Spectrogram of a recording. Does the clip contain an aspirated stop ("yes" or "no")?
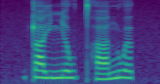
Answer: yes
